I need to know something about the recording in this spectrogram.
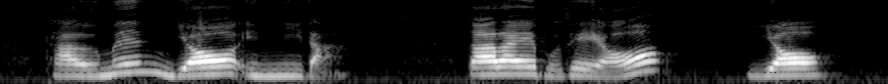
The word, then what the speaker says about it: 여: 여. 여는 먼저 이를 소리 내다가 바로 이어서 어를 소리 내며 발음합니다. 이와 어를 순서대로 빠르게 말해요.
